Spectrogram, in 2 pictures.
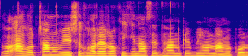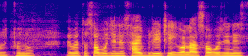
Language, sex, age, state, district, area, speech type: Odia, female, 30-45, Odisha, Kalahandi, rural, spontaneous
